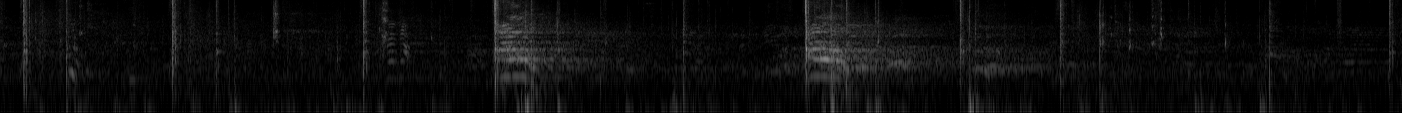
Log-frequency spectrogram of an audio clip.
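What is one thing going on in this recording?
Rackets strike a shuttlecock in a fast rally, echoing in a large hall.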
